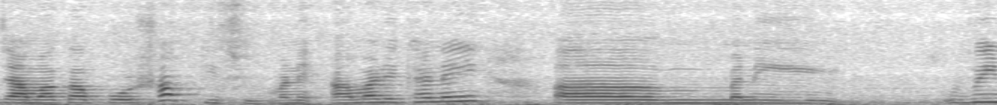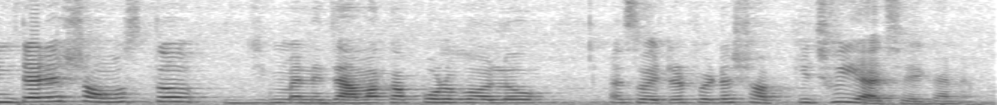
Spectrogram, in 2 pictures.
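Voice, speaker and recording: A woman with a high-pitched voice and a West Bengali accent chats to her viewers as a home vlogger. Her delivery is casual and conversational, like someone recounting small everyday happenings. She is recorded on a handheld camera in a small room, with faint noise behind her. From West Bengal, India. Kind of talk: casual chatty home vlog, storytelling to viewers. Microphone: handheld camera at arm's length.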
